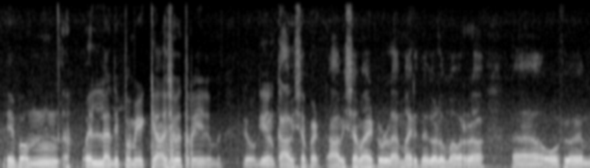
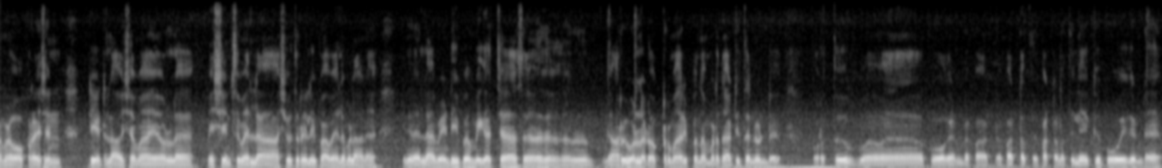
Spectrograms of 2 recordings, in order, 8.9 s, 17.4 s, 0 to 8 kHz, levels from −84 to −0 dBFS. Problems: none marked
